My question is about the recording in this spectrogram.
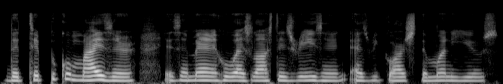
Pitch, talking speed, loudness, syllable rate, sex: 185 Hz, 190 wpm, -20 LUFS, 5.0 syllables/s, female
